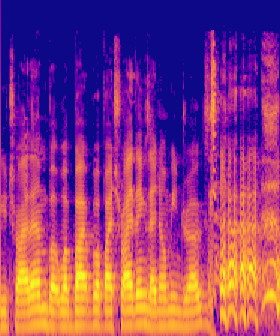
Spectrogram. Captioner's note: laughs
